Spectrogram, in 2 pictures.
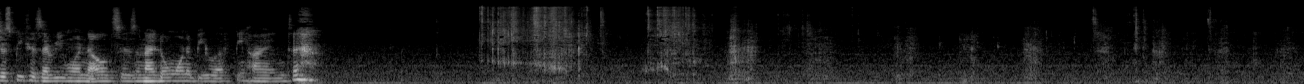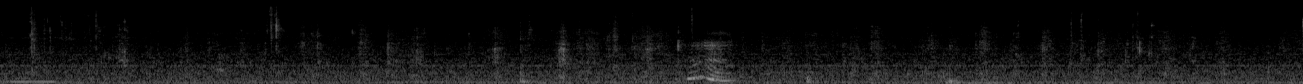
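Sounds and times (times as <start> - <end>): crunching bites of fried food: 4.8 - 19.9, 20.6 - 26.0
quiet chewing with clicks: 7.4 - 26.0.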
